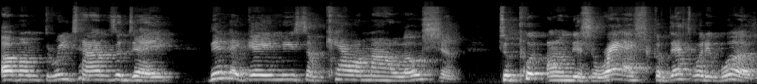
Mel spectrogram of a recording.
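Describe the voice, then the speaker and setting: With an American accent, a woman speaks at a fairly slow pace in a fairly high voice, her tone animated, with audible room echo. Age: 70s. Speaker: YouTube livestream host. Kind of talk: casual live-stream chat.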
